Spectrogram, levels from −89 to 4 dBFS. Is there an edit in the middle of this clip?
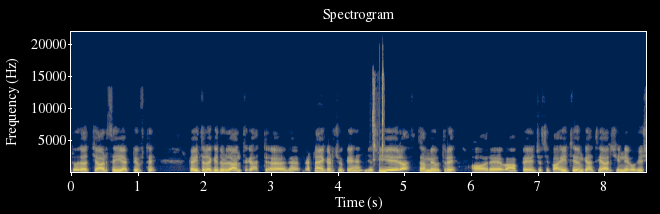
yes; 1 cut; at 4.6 s

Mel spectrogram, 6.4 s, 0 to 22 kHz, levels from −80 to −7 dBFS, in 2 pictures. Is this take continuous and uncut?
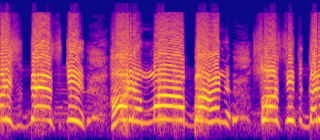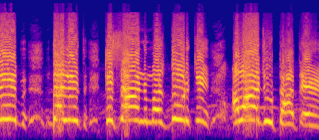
yes; 0 cuts

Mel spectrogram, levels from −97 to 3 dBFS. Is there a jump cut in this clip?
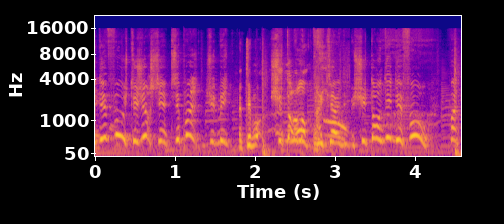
yes; 1 cut; at 0.9 s

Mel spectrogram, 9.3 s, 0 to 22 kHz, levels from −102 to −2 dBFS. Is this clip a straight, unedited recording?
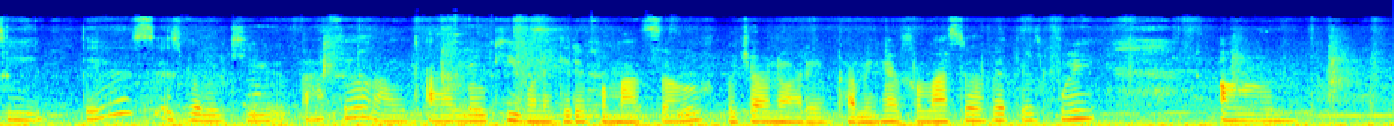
yes; 0 cuts

